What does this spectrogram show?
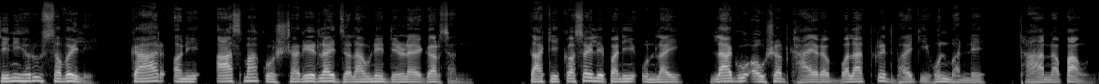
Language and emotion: Nepali, neutral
